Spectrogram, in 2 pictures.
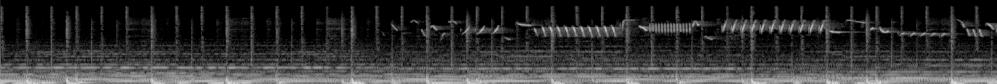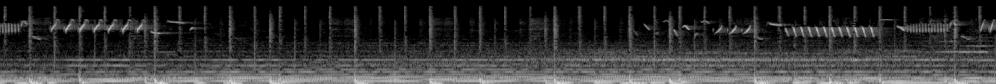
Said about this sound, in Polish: Dzisiejsza książka jest pełna dźwięków. Są to ptaki, które możemy posłuchać dzięki płycie dołączonej do tej książki.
